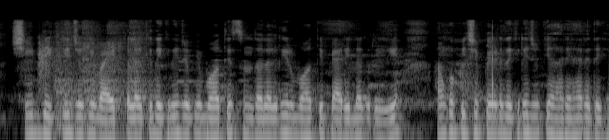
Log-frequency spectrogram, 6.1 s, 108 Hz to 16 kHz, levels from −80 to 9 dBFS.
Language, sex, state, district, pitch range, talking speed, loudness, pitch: Hindi, male, Jharkhand, Jamtara, 120-130 Hz, 345 wpm, -27 LUFS, 125 Hz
